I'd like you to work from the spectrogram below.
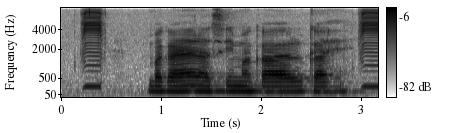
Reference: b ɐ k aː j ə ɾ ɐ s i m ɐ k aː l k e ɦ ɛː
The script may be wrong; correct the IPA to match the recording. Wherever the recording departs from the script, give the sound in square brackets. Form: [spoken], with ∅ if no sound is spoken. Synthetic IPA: b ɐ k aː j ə ɾ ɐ s i m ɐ k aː l k [a] ɦ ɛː

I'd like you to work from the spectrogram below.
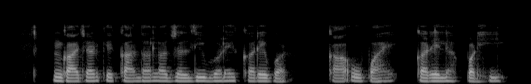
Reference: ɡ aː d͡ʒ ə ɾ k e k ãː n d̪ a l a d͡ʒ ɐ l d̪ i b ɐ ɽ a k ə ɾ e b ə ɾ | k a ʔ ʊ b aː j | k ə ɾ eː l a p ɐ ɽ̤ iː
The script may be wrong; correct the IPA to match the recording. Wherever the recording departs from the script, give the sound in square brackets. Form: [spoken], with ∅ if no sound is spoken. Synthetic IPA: ɡ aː d͡ʒ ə ɾ k e k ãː n d̪ a l a d͡ʒ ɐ l d̪ i b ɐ ɽ [e] k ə ɾ e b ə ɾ | k a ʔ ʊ [p] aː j | k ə ɾ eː l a p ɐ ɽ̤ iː

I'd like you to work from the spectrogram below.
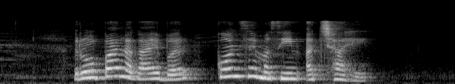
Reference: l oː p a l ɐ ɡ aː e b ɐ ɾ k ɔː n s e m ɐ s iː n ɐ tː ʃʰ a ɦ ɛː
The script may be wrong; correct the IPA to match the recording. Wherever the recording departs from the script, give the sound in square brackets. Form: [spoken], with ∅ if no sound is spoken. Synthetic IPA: [ɾ] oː p a l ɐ ɡ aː e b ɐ ɾ k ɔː n s e m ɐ s iː n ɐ tː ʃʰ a ɦ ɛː

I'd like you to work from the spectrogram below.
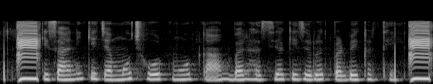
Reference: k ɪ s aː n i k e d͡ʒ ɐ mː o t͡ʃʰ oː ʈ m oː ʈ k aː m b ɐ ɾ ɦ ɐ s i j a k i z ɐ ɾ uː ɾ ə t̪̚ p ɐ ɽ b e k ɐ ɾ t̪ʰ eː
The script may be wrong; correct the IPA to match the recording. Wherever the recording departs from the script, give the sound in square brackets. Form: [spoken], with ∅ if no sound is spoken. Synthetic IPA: k ɪ s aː n i k e d͡ʒ ɐ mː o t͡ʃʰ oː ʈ m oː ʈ k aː m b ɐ ɾ ɦ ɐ s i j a k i z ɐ ɾ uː ɾ ə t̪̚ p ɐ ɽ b e k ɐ ɾ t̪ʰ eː

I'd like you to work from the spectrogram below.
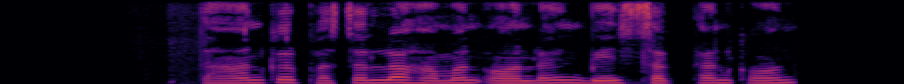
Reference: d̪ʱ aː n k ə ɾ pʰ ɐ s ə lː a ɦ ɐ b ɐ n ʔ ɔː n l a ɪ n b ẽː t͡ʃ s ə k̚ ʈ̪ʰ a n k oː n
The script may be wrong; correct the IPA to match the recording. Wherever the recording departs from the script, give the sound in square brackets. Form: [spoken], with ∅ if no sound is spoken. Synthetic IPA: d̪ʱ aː n k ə ɾ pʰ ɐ s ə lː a ɦ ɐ [m] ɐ n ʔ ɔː n l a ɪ n b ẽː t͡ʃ s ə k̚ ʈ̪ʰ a n k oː n

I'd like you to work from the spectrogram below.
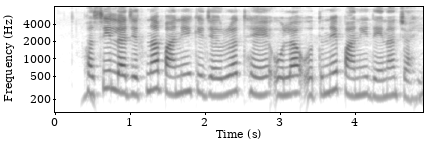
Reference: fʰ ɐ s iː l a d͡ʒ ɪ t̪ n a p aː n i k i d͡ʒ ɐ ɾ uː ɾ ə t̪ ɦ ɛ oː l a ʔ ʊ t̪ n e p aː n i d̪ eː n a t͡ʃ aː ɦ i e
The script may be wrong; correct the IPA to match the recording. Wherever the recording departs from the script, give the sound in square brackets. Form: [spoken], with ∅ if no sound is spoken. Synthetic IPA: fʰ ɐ s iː l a d͡ʒ ɪ t̪ n a p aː n i k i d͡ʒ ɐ ɾ uː ɾ ə t̪ ɦ ɛ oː l a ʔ ʊ t̪ n e p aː n i d̪ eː n a t͡ʃ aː ɦ i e

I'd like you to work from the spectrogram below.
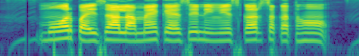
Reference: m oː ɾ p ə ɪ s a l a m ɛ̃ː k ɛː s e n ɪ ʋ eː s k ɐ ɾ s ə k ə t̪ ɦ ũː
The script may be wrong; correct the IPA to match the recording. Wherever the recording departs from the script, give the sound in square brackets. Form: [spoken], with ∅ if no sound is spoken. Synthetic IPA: m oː ɾ p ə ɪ s a l a m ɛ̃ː k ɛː s e n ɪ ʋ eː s k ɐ ɾ s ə k ə t̪ ɦ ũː

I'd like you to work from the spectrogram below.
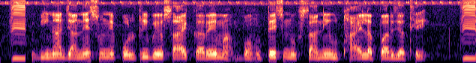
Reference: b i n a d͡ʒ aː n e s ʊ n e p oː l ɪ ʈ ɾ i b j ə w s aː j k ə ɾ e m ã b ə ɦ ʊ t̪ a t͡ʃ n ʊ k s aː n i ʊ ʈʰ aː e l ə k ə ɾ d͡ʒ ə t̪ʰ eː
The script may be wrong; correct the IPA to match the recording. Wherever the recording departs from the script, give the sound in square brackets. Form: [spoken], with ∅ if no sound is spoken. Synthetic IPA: b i n a d͡ʒ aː n e s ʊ n e p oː l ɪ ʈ ɾ i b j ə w s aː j k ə ɾ e m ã b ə ɦ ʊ t̪ [e] t͡ʃ n ʊ k s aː n i ʊ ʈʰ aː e l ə [p] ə ɾ d͡ʒ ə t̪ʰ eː

